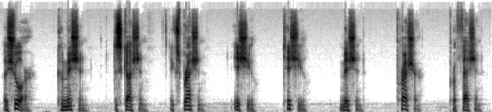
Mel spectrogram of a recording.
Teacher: The blade of the tongue is concave. Air is forced between a wide groove in the center of the tongue and the palatal area. The lips are kept slightly tense and may protrude somewhat during the production of the sounds. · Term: sh sound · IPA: /ʃ/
